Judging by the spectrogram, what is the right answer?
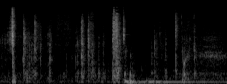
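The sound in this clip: A sticky sealed envelope is opened gently, giving several short papery tearing rips and crinkles. The rips come in uneven bursts, with a sharper tear near the start and another around the middle.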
